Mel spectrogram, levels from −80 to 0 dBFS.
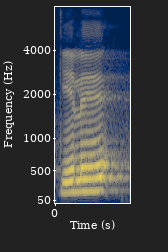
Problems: constant background noise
